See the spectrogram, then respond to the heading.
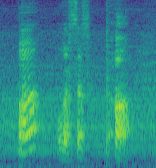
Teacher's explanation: The first column represents the sound pa. The second column represents the same sound pa with some extra puff of air, the aspiration. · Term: aspirated sound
